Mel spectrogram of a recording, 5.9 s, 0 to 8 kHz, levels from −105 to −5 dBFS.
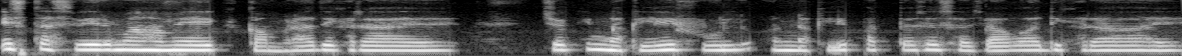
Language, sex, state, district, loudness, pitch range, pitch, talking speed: Hindi, female, Uttar Pradesh, Lalitpur, -17 LUFS, 205-230 Hz, 220 Hz, 215 wpm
